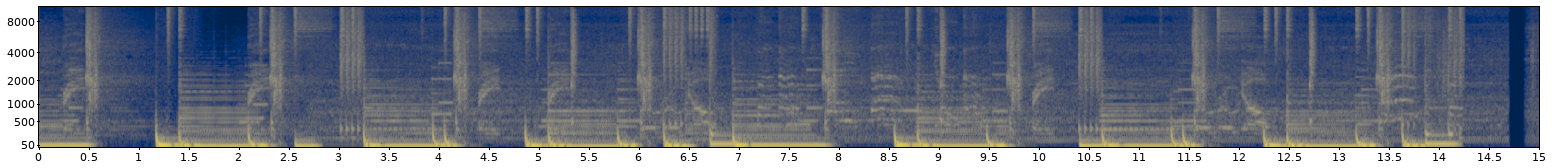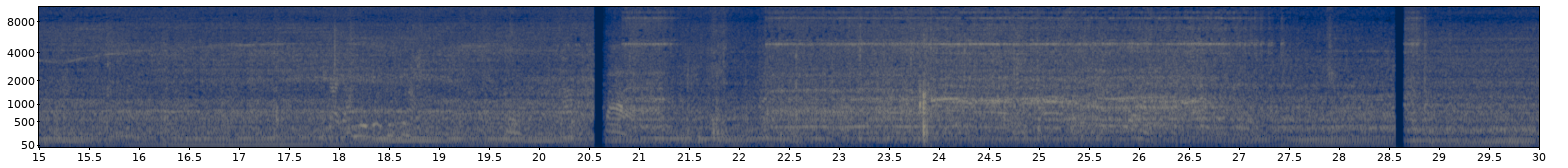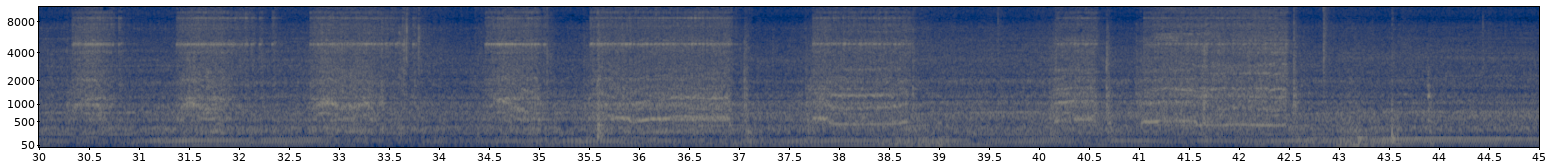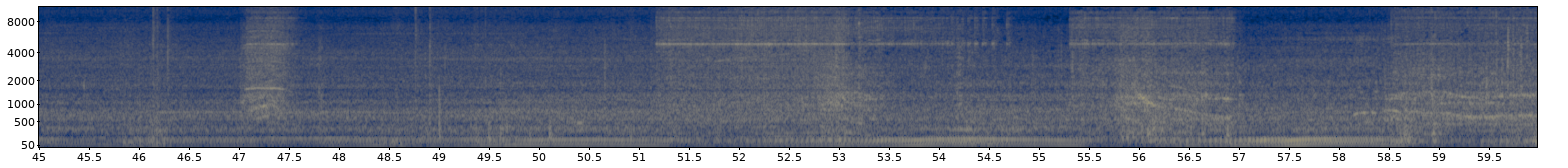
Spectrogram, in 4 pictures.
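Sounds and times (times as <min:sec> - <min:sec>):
motor revving in bursts: 0:01.4 - 0:59.9.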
